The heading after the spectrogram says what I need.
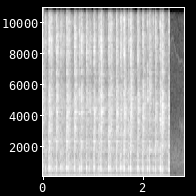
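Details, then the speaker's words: Yamaha RD350 two-stroke cafe racer after a full rebuild, including the top end, with about 9 miles since restoration, started and idling: crisp, even popping at roughly ten pulses a second with no knocks or misses, then a clean shutdown. Healthy idle. "She's bad. She sounds good. She runs good. She stops good. She starts"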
